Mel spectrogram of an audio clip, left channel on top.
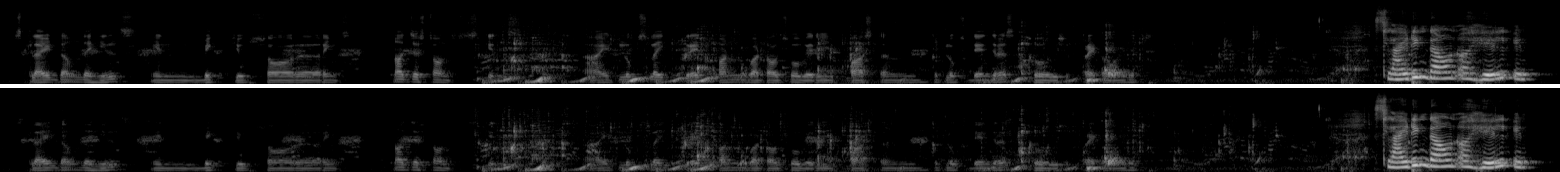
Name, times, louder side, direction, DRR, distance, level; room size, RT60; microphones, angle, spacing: voice 1, 0.2-3.4 3.9-5.2 5.8-11.5, left 4 dB, 80° left, 0.6 m, -48 dB
sound 1, 4.7-7.9 8.1-14.1, right 1 dB, 35° right, 1.0 m, -45 dB
voice 2, 13.4-15.3, right 1 dB, 20° right, 0.5 m, -26 dB
7.2 x 4.8 x 3.3 m
head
